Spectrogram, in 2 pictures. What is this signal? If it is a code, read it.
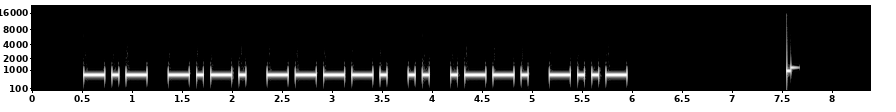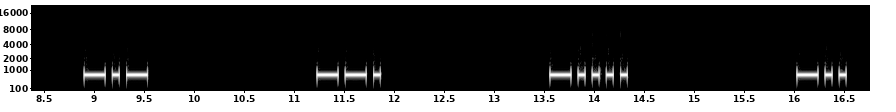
Morse code, heard as a keyed tone, about 17 wpm, spaced as for 9 wpm, 700 Hz. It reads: KC9IPX KG6D
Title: USA Call Signs - 6 Characters - 8x Character Spacing - 17wpm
